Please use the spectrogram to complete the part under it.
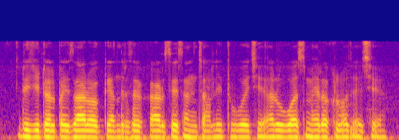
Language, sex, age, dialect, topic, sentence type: Maithili, male, 25-30, Angika, banking, statement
